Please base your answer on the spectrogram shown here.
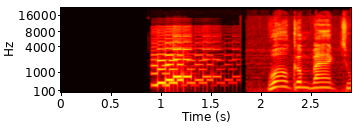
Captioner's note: game chimes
